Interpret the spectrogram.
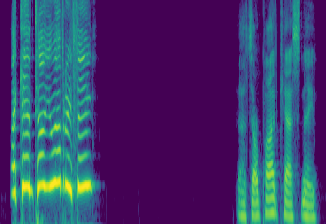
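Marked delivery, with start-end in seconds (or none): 0.2-1.4 loud, high, put-on Hungarian lady accent. Retelling what his mom answered when asked for more secrets: imitating his mom's Hungarian accent. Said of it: "saying it like a Hungarian lady".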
